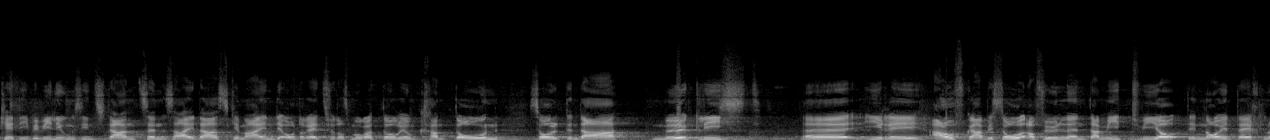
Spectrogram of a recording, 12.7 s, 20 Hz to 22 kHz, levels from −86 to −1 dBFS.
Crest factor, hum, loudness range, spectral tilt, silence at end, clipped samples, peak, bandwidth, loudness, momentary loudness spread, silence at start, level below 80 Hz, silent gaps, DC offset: 18 dB; none; 4 LU; -4.5 dB/octave; 0 s; under 0.1%; -12 dBFS; 10.5 kHz; -30 LUFS; 11 LU; 0 s; -80 dBFS; none; under 0.1%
